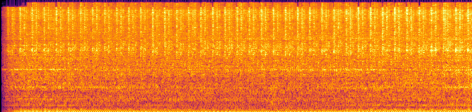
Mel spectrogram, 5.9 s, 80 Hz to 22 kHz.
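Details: Porsche Boxster 986 idling very hot after spirited driving: deep steady rumble with a light, fairly quick tick, mostly from the driver's side, gone after two minutes parked; owner wonders if lifters or exhaust.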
